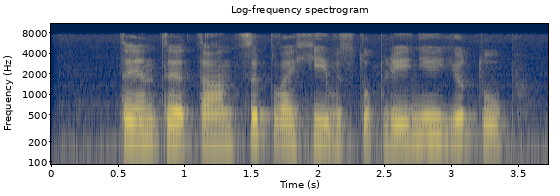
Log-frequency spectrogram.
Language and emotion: Russian, neutral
